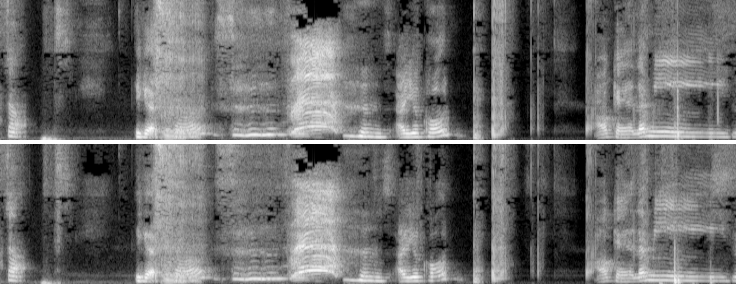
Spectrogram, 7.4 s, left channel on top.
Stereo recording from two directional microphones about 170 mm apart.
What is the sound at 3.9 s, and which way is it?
Speech, 40° left (ahead or behind).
